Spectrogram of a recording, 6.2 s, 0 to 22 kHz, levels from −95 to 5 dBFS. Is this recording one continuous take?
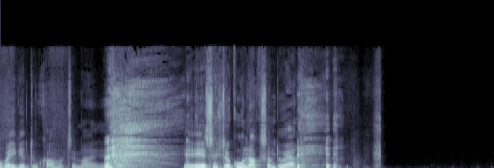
yes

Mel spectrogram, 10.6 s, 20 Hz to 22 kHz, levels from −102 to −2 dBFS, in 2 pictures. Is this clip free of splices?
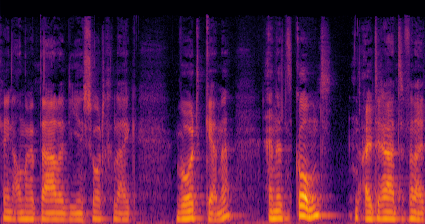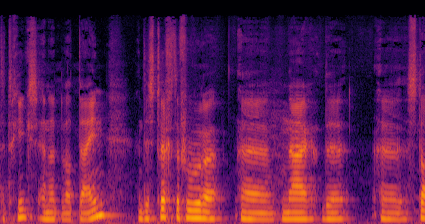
no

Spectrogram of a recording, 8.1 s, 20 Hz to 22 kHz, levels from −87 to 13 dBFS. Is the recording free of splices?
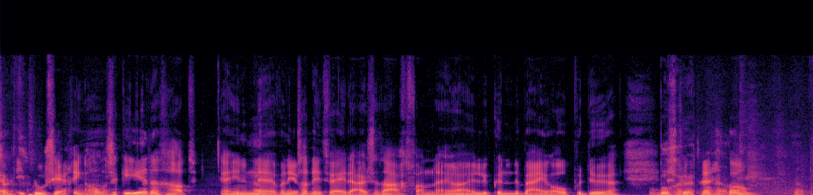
no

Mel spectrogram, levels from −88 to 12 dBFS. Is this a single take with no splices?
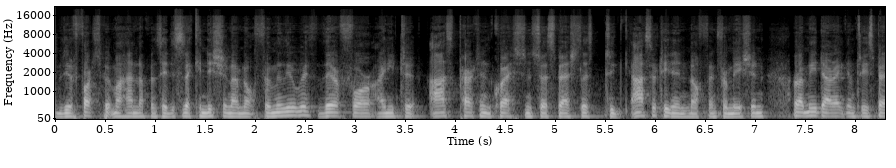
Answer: yes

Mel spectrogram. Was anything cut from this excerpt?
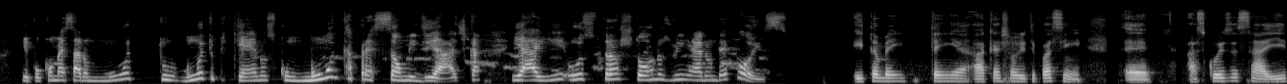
no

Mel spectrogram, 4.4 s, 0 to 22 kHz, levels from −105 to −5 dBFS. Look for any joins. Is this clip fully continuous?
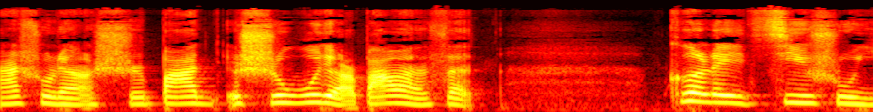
yes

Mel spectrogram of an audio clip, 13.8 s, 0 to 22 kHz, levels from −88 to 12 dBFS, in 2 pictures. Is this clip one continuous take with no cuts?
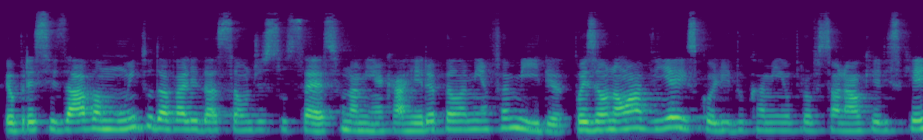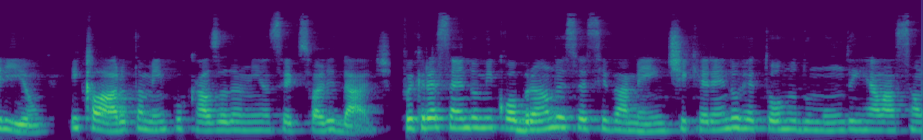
yes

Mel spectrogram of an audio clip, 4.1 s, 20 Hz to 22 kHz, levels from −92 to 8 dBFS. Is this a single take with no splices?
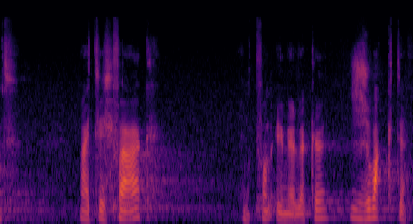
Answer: no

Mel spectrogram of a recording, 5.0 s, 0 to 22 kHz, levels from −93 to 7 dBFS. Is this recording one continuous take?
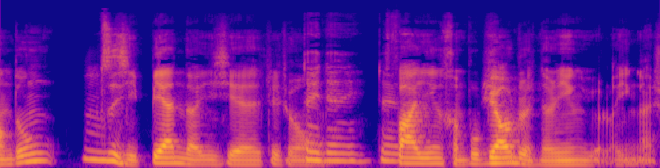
yes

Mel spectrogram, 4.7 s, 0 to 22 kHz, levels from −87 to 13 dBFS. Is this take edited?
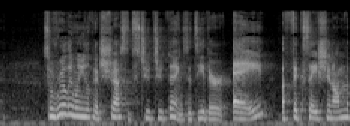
yes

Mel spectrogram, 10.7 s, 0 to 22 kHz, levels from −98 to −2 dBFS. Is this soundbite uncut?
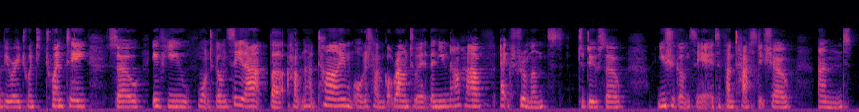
no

